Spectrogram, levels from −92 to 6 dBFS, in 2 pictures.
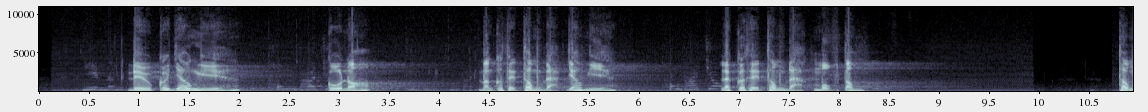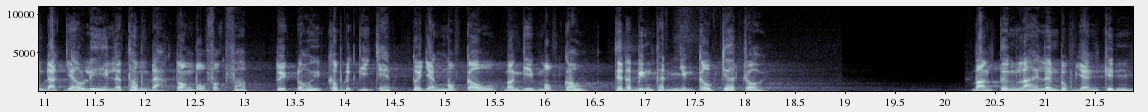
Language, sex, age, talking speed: Vietnamese, male, 20-39, 165 wpm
